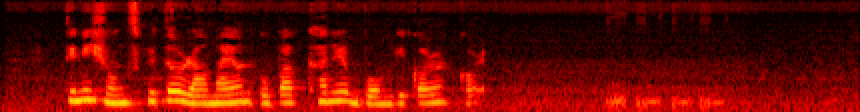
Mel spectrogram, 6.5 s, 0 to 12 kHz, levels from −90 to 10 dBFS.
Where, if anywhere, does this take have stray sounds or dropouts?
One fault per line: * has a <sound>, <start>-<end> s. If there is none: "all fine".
* has a laugh, 4.5-5.5 s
